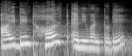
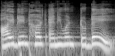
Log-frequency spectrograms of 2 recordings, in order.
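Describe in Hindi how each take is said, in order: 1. शब्द hurt पर मुख्य बलाघात है। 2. शब्द today पर मुख्य बलाघात है। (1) "अब इसमें हर्ट पर प्रेशर डाला गया है।" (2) "तो यहाँ पर ये टुडे वर्ड"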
